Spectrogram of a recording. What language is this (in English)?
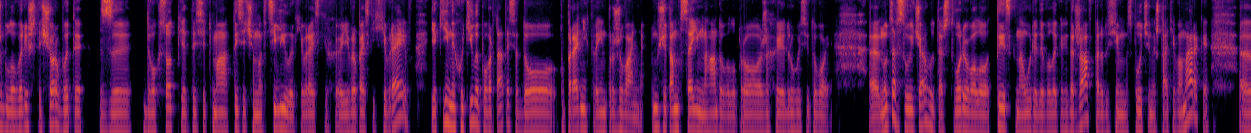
Ukrainian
